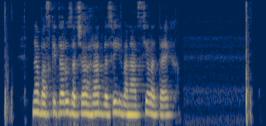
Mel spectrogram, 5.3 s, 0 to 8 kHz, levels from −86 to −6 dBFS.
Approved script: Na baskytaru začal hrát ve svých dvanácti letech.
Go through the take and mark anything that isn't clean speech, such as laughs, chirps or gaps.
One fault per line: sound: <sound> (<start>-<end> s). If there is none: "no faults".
no faults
